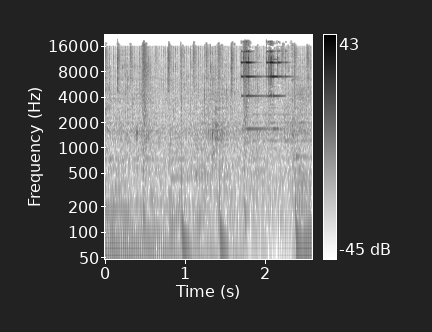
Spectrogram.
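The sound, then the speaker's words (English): An eight-speed Schwinn bicycle rolls along with a steady, rhythmic low whir and clicks, and partway through its bell rings bright and high a couple of times. No one speaks. “Hey, can we borrow your bike?”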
